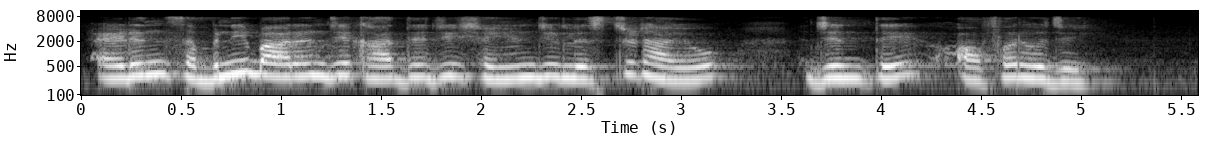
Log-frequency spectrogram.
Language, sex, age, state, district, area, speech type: Sindhi, female, 30-45, Maharashtra, Thane, urban, read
